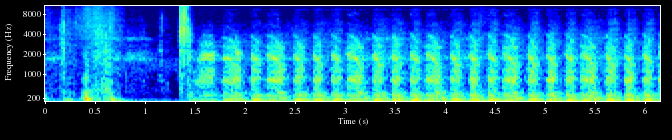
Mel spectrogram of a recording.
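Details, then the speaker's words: 25-year-old wrecked Honda, long unstarted, possibly weak battery: starter cranks evenly but engine never fires; owner suspects moisture in distributor cap, fuel pump not heard; crank no start. "I don't know the last time this thing's been started, so very well could have moisture in the cap and it's just not firing."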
